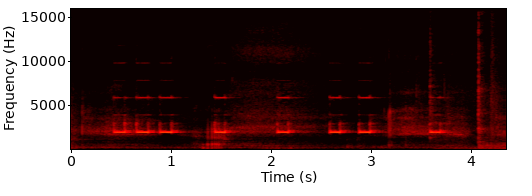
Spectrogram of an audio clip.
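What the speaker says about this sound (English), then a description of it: "I'm just going to put this in the microwave" A microwave oven gives a series of short, crisp electronic beeps in an uneven pattern, close and clear over a quiet room, ending in a brief clunk.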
